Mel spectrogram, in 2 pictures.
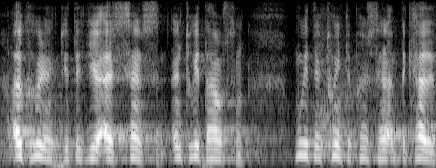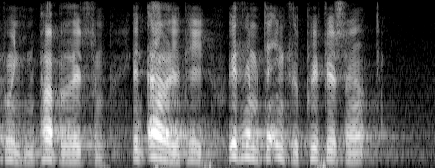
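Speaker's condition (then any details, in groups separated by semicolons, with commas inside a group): Deafness; works with interpreters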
